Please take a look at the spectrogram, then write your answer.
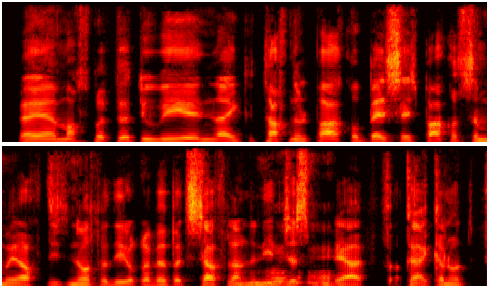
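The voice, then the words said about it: English with a put-on French accent. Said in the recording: “That's a very good impression ... English in a French accent”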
